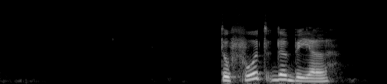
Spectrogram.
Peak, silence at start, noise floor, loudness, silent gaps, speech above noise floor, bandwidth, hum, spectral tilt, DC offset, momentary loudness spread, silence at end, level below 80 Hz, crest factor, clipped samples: -8 dBFS; 2.2 s; -80 dBFS; -22 LUFS; none; 59 dB; 7.6 kHz; none; -7.5 dB/octave; under 0.1%; 5 LU; 0.55 s; -58 dBFS; 18 dB; under 0.1%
